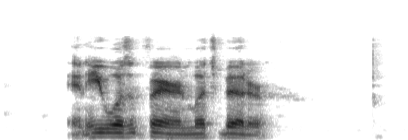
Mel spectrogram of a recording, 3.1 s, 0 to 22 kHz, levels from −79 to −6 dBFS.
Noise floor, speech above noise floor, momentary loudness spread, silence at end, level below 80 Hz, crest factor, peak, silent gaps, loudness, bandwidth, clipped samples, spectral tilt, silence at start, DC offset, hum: -78 dBFS; 58 dB; 9 LU; 1.05 s; -62 dBFS; 20 dB; -2 dBFS; none; -20 LUFS; 7.8 kHz; under 0.1%; -4.5 dB/octave; 0.55 s; under 0.1%; none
